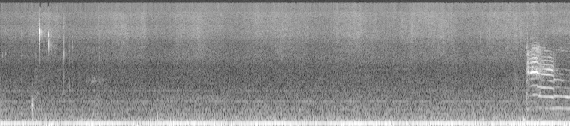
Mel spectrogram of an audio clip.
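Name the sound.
cat meowing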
